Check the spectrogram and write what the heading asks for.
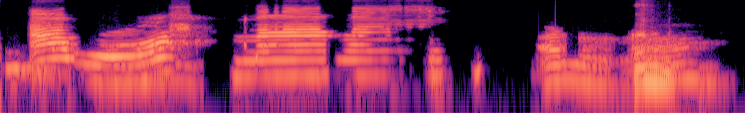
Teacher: ketika ro diucapkan suaranya mengalir di tengah-tengah celah ujung lidah. Tengah-tengah ujung lidah. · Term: huruf ro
